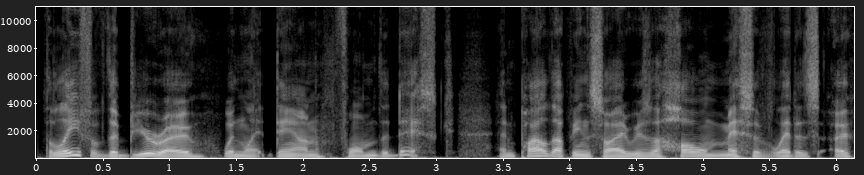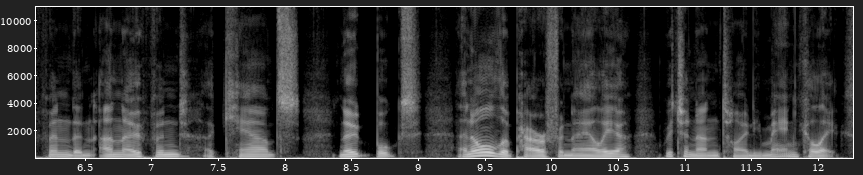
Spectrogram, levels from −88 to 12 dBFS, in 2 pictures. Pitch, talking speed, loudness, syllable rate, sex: 130 Hz, 175 wpm, -19 LUFS, 5.3 syllables/s, male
